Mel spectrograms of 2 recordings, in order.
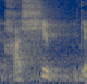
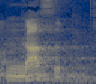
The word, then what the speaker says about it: gossip: 예, 그리고 아까 말씀하셨을 때 gas 이렇게 발음하셨는데 한국 사람들이 이걸 발음할 때 가십 이게 sh 발음으로 가십 하시는 경우가 있는데 안 돼요. 가습. 가습. 우리가 가습기 있잖아요. 사실 그걸 생각하시고 가습. – 맞아요. 그거랑 거의 똑같아요. 그냥 가습.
